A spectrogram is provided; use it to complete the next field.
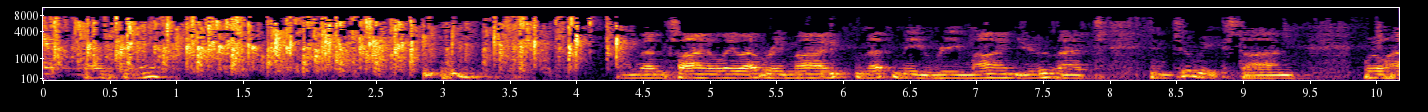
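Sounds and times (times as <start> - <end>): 
crowd applauding: 0.0 - 4.3
speech: 4.5 - 10.1.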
